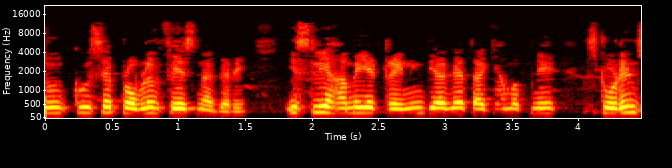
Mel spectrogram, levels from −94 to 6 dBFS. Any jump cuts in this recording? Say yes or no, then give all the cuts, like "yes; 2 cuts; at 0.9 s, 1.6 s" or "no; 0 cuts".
no; 0 cuts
